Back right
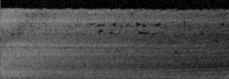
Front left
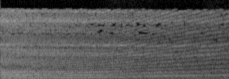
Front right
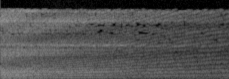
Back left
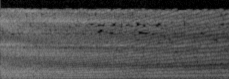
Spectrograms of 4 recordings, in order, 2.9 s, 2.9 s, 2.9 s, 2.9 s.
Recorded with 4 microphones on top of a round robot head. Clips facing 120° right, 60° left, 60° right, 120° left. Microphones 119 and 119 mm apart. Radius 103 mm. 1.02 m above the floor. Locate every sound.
0.0 s a drone: 20° left; by 2.9 s 50° left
